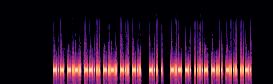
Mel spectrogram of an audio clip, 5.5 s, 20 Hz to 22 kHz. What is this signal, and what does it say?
Morse code, heard as a keyed tone, about 52 wpm, 700 Hz. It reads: KC7CDD DE KN4BBF
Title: USA Callsign DE Callsign - 6 Characters - 50wpm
